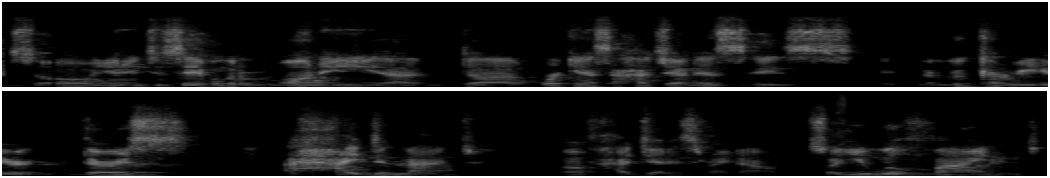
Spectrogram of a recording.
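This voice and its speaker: A man's voice: mid-range voice, normal speed, sharp tone, poor audio. A young man from Mexico, Spanish his first language, explaining his path step by step in a casual interview. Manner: earnest, explains step by step, occasional laughs. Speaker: interview guest, dentist. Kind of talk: casual interview, giving advice.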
